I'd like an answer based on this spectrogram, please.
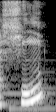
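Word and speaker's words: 四: Y por cierto, si hablas con un japonés, evita pronunciar el número 4, que se pronuncia shi, ya que suena igual que la palabra muerte, y ellos son muy supersticiosos.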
